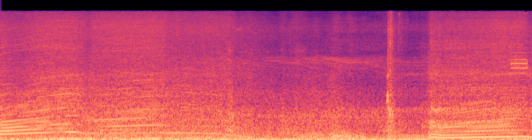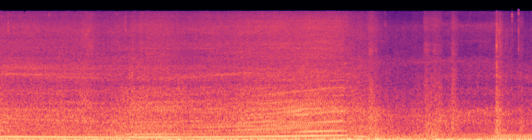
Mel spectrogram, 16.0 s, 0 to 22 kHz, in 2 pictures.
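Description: Loud, close Kawasaki Z900 motorcycle engine during stunting, revving up and down in repeated sweeping surges, with a sharp blip and a sustained high-revving hold before easing off.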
